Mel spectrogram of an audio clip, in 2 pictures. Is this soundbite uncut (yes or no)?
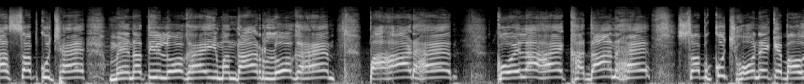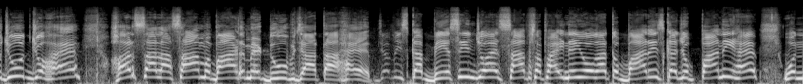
no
